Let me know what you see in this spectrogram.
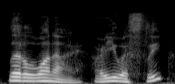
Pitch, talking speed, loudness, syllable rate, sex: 145 Hz, 205 wpm, -18 LUFS, 6.8 syllables/s, male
